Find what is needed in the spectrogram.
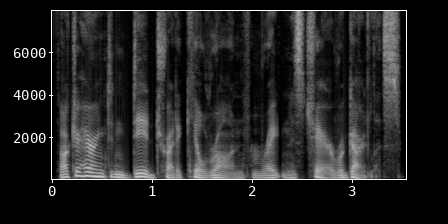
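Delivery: ordinary delivery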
